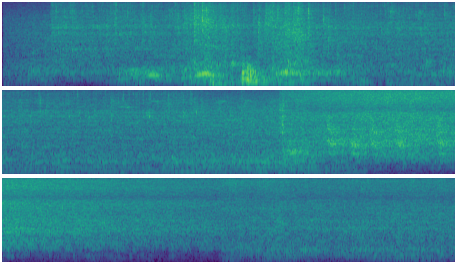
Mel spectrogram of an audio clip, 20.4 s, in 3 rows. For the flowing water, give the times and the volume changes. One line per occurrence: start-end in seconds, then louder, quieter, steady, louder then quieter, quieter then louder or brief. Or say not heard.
0.0-20.3 louder then quieter.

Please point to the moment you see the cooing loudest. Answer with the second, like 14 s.
4 s.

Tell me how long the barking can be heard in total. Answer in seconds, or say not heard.
2 s.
